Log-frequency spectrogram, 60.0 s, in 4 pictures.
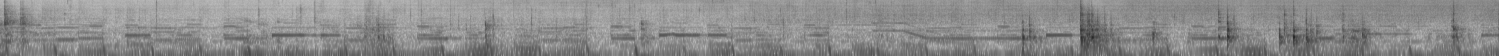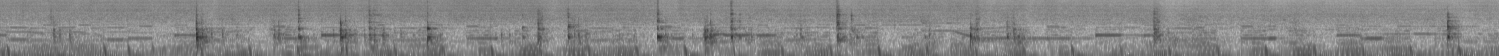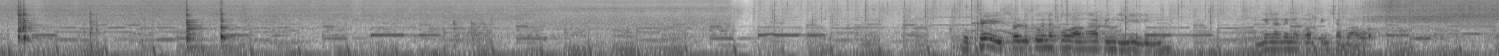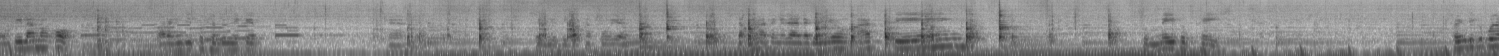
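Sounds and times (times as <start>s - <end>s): meat sizzling in a pot: 0.0s - 59.9s
metal spoon scraping pot: 48.7s - 56.3s.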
